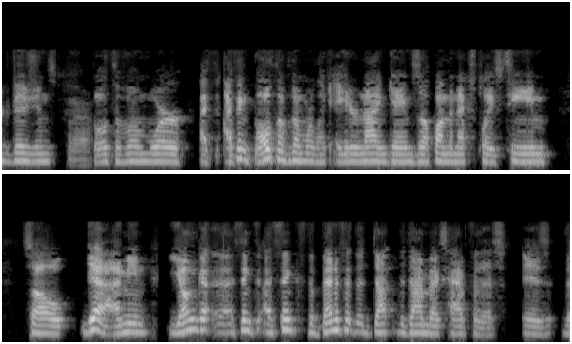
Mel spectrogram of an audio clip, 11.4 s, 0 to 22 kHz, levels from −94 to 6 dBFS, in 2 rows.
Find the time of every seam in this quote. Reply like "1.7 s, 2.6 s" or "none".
1.9 s, 6.4 s, 7.2 s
